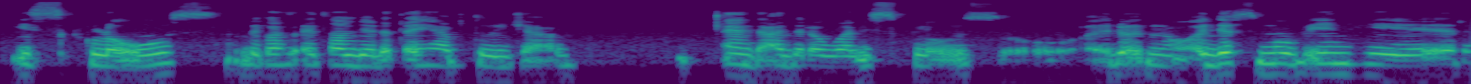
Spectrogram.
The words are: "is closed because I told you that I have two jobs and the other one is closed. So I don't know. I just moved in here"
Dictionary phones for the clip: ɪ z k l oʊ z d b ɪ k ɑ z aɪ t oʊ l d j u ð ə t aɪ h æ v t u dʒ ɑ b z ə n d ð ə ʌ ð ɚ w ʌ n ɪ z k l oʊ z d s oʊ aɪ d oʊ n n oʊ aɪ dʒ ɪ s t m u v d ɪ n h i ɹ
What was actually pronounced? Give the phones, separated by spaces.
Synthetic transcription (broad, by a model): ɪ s k l oʊ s b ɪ k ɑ s aɪ t oʊ l d j u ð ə t aɪ h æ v t u dʒ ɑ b ə n d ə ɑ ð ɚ w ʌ n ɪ s k l oʊ s oʊ aɪ d oʊ n n oʊ aɪ dʒ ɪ s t m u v ɪ n h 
